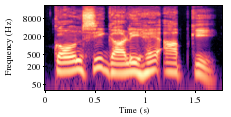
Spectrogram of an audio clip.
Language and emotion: Urdu, neutral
